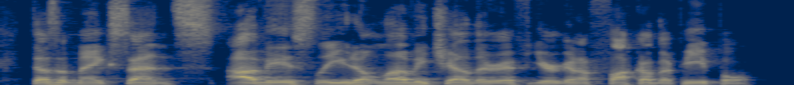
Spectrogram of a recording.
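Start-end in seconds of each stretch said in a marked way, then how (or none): none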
